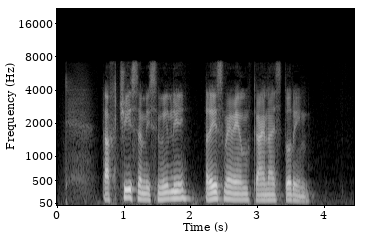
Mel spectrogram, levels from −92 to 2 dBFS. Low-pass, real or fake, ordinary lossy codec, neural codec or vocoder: 7.2 kHz; fake; none; codec, 16 kHz, 1 kbps, FunCodec, trained on LibriTTS, 50 frames a second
